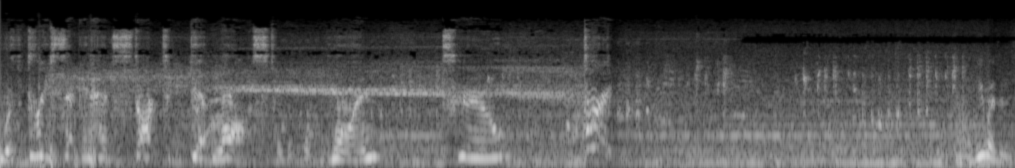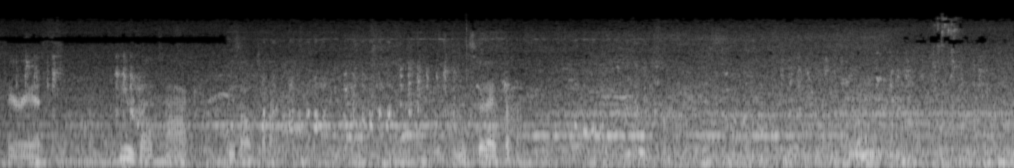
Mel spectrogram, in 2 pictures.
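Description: An animatronic clown laughs and talks in a distorted voice through a small loudspeaker.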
